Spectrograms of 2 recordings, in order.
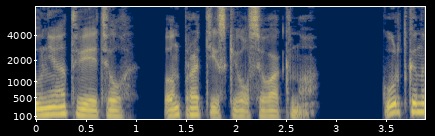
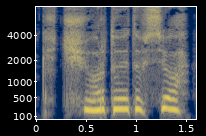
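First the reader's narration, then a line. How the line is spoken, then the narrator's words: Frightened mutter. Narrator (Russian): испуганно пробормотал Ричи себе под нос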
